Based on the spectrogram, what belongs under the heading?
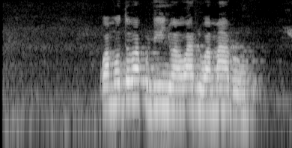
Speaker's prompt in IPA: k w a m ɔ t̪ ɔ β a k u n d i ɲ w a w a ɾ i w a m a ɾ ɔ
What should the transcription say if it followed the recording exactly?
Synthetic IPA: k w a m ɔ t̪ ɔ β a k u n d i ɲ w a w a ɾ i w a m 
